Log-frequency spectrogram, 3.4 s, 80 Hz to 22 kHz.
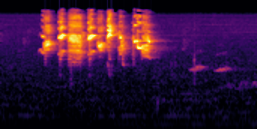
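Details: Common myna recorded at Vryheid, KwaZulu-Natal, South Africa, on 12 December 2007: a brief burst of harsh, chattering notes lasting about a second and a half, several rapid squawky syllables, followed by a couple of faint softer notes.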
